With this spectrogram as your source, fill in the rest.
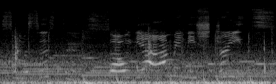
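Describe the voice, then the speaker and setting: A woman talks at a moderate pace over loud background music. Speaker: vlogger driving. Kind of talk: casual vlog chat. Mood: frustrated, candid. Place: car. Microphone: phone near.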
